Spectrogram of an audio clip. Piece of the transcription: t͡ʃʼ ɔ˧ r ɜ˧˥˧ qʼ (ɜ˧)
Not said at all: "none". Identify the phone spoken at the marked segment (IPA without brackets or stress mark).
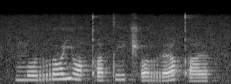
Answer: ɜ˧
